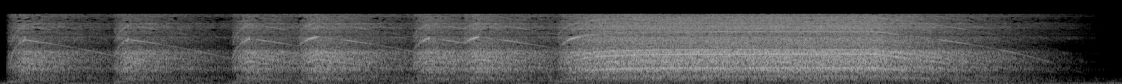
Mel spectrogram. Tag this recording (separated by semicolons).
mechanical; power; motor; electric-tool; electric; machine; drill; drilling; motor-drill; tools; tool; carpenter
